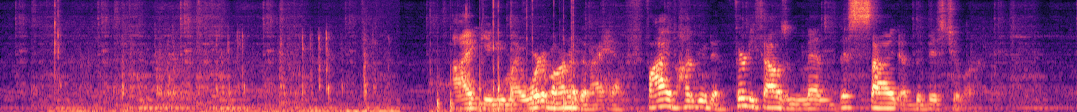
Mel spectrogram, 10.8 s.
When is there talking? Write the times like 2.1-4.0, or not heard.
4.5-9.7.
